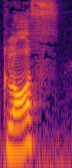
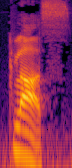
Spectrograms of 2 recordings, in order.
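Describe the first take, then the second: First: The vowel sounds like an 'o'. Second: The vowel sounds like an 'a'. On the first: The speaker calls it wrong. "it's not class" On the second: The speaker calls it right. "it's class"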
